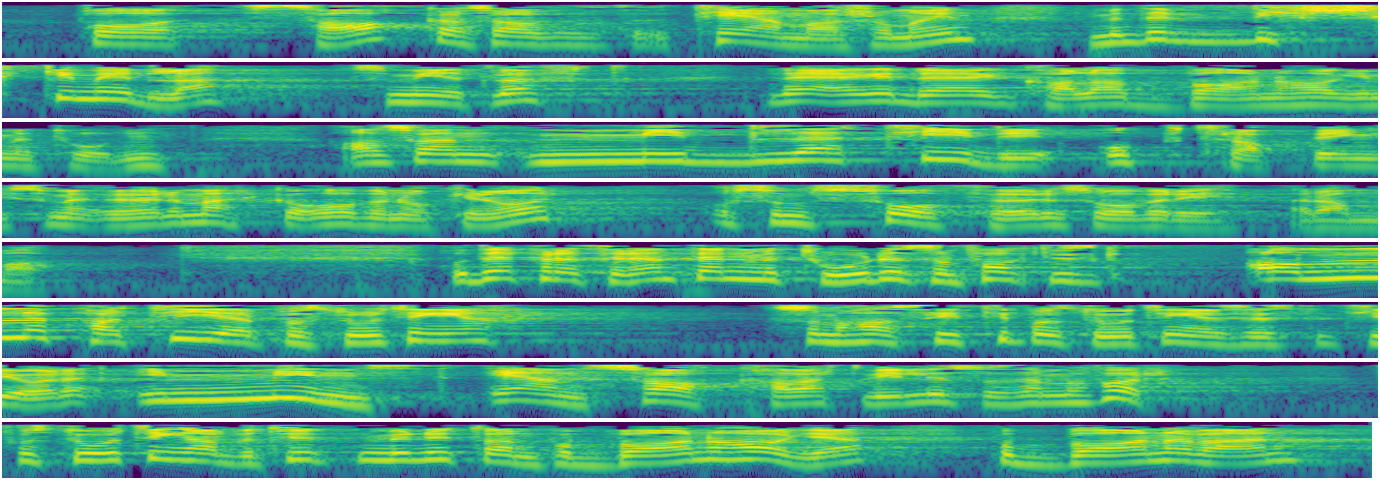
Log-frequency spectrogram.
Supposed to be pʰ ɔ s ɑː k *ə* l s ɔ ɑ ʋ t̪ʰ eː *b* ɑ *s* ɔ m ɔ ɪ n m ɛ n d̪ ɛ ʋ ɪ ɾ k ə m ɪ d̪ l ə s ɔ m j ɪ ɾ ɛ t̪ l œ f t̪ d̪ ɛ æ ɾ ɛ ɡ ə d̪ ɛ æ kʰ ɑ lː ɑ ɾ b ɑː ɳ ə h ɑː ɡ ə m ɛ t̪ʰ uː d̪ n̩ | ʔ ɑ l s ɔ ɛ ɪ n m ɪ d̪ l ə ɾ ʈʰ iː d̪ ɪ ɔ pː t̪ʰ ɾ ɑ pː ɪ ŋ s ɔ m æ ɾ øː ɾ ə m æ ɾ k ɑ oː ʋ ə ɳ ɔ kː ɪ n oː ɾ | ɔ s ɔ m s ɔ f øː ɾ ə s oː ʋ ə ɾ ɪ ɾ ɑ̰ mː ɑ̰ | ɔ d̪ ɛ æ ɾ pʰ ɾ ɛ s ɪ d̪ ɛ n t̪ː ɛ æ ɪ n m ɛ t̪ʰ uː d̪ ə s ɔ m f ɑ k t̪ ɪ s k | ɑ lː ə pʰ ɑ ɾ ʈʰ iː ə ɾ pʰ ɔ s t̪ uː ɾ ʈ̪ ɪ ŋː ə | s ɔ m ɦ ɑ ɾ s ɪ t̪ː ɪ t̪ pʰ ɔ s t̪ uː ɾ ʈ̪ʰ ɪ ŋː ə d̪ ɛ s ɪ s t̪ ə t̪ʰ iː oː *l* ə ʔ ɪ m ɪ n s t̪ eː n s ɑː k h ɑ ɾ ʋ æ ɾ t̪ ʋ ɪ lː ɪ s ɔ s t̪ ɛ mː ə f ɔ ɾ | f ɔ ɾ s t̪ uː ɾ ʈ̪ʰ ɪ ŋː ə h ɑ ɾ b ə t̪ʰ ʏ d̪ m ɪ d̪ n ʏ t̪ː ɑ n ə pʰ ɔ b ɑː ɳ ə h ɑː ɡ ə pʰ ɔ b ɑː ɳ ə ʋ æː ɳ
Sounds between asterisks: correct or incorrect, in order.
incorrect: ɑ, incorrect: m, incorrect: ʂ, incorrect: ɾ

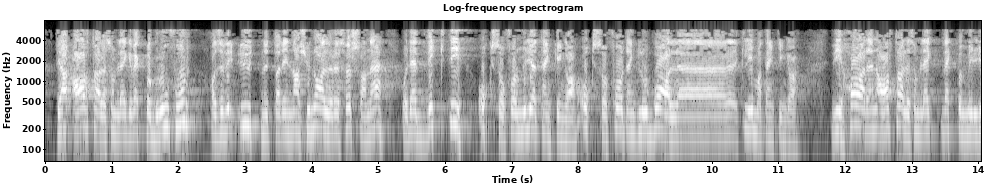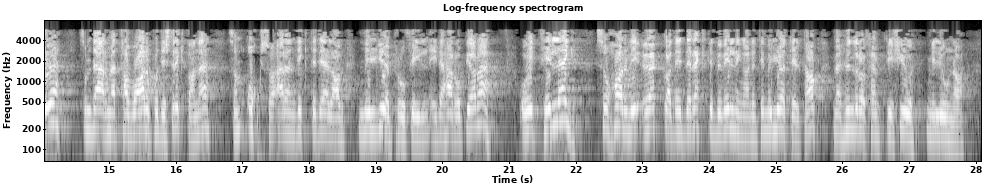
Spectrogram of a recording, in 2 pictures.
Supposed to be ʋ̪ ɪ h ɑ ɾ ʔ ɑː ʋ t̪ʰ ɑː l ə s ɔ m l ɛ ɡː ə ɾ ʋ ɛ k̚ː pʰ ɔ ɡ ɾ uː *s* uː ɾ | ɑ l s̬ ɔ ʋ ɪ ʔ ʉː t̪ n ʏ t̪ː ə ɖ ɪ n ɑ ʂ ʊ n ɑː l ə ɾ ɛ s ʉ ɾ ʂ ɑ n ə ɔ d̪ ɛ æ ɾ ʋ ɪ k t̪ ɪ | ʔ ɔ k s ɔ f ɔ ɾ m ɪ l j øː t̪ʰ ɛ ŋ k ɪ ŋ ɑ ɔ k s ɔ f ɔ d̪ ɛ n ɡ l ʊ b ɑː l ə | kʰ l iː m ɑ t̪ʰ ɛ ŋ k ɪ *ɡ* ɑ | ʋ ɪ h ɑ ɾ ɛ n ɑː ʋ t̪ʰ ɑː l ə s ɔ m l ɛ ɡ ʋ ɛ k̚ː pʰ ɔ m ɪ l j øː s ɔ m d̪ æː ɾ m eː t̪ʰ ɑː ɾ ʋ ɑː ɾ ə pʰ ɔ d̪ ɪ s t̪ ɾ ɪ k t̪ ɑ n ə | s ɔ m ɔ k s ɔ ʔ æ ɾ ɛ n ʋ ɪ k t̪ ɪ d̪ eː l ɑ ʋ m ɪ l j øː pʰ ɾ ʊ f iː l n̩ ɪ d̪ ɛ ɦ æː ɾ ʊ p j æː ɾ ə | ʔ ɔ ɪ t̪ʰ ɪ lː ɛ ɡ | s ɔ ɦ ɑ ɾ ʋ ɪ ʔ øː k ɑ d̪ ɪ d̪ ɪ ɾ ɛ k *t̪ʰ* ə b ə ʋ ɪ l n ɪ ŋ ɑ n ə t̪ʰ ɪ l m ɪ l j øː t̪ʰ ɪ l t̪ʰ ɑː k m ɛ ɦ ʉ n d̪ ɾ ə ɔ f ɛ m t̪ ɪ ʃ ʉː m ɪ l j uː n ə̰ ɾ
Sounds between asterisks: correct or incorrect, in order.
incorrect: f, incorrect: ŋ, incorrect: t̪

